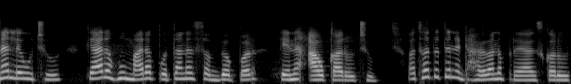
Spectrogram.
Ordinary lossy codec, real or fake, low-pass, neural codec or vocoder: none; fake; none; codec, 16 kHz, about 1 kbps, DyCAST, with the encoder's durations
